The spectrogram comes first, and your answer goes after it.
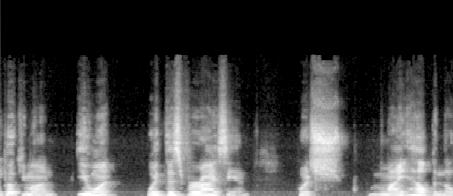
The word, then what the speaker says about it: Virizion: The final grass type is, well, one of my favorite Pokemon from Generation 5, Virizion. That's how it's pronounced. I really want to call it Virizion, but it's pronounced Virizion.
